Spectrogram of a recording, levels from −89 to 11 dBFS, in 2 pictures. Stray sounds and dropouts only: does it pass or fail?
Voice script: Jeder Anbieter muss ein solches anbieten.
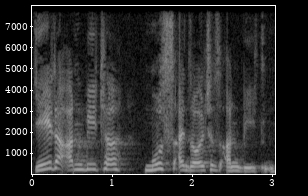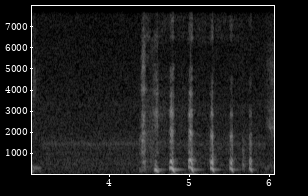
fail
